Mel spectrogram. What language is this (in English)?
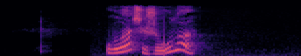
Mari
